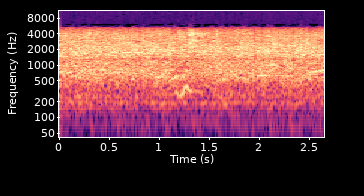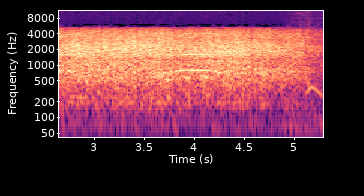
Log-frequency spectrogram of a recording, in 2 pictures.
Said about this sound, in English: They're applauding for her being naked.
